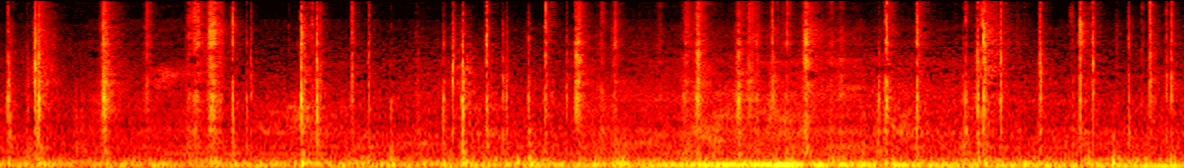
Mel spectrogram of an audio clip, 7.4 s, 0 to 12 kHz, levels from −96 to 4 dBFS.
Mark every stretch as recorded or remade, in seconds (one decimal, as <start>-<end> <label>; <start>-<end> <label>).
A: 0.0-0.5 recorded; 0.5-1.4 remade; 1.4-3.6 recorded; 3.6-5.4 remade; 5.4-7.4 recorded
